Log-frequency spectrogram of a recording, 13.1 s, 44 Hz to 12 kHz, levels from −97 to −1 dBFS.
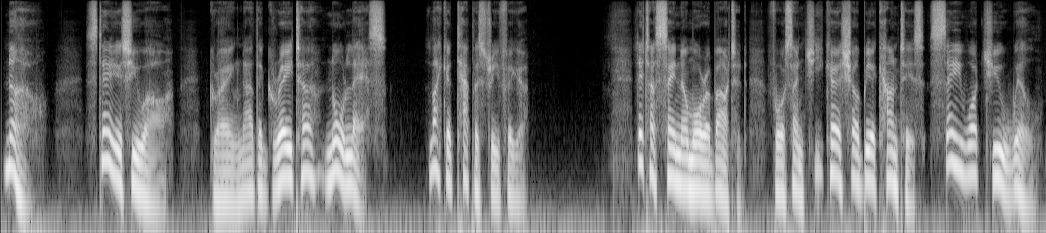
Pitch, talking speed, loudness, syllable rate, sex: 135 Hz, 140 wpm, -16 LUFS, 4.3 syllables/s, male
